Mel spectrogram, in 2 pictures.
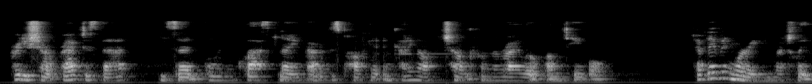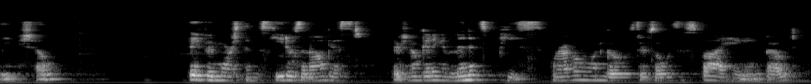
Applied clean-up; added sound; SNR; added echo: neural separator model SepFormer DNS4.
